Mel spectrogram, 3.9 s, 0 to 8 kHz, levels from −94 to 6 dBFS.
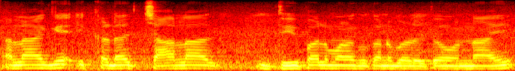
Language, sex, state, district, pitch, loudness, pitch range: Telugu, male, Telangana, Hyderabad, 125 Hz, -13 LUFS, 115-130 Hz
